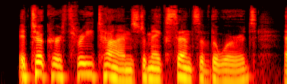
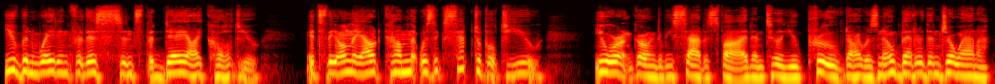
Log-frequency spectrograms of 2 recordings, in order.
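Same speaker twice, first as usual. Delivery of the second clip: put-on higher, bewildered young woman protesting; 6 semitones higher than usual. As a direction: push back, hurt and confused, pitched high.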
